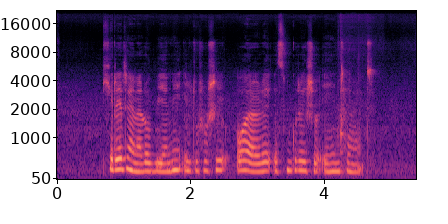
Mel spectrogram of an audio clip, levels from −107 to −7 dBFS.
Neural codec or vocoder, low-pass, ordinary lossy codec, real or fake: vocoder, 44.1 kHz, 128 mel bands, Pupu-Vocoder; none; none; fake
